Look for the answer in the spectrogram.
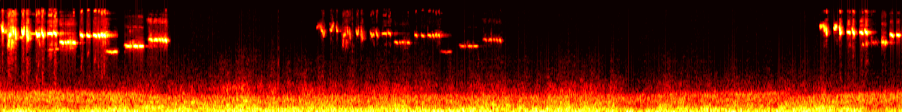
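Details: Nyuling song of a jungle flycatcher played as a lure for a non-singing bird: bursts of high, pure whistles stepping up and down, separated by a quiet gap, with constant low hum beneath.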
